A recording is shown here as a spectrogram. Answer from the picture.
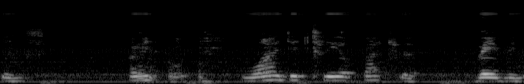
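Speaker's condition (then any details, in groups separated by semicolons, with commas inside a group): Facial palsy; can barely hear own speech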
